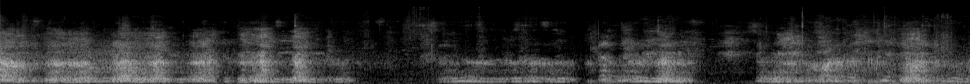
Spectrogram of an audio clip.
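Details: Three Shiba Inu growling while playing tug of war indoors: rough, continuous low growls in long bursts, with brief quiet gaps near the middle and a gravelly texture throughout.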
